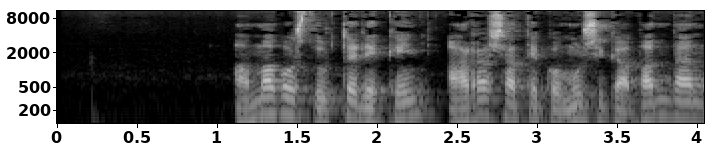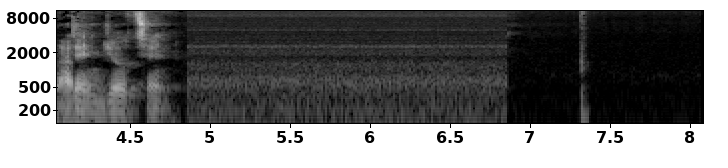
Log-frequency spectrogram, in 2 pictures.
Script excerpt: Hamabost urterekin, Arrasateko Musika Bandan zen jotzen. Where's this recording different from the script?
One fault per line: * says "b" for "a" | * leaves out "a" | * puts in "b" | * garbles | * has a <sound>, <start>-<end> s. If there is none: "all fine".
all fine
